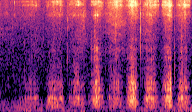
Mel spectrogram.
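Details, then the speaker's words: Old wheel hub assembly removed from the car and spun by hand, compared with a new silent one: dry gritty rasping, seal broken and grease leaking; worn wheel bearing, noisy at high road speeds. "so you know this is bad if you do it slowly you don't hear it when you're gonna high speeds you hear it then that's the noisy part"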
